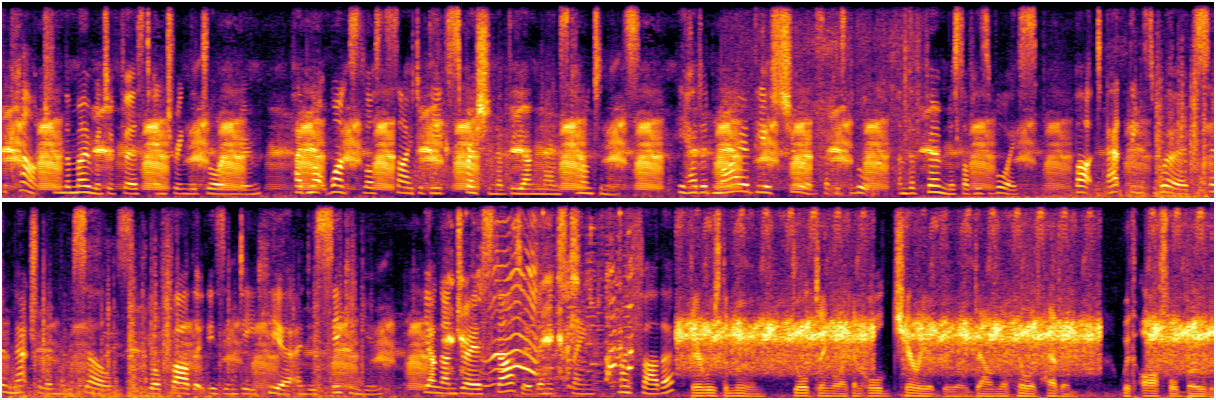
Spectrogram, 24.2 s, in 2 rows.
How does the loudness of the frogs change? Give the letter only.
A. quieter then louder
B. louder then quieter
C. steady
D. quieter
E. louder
A.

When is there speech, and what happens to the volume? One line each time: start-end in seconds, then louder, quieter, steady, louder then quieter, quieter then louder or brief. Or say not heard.
0.0-24.2 steady.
